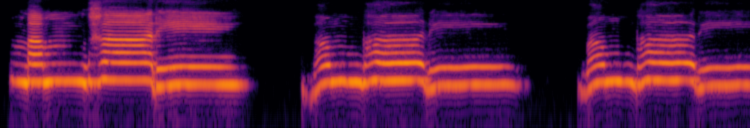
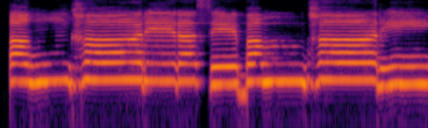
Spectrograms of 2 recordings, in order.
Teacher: notice the Mahapranas dha in angha and also bha in bambha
